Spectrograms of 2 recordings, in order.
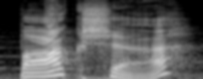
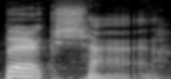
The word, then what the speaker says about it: Berkshire: cleared that up oh somebody told me that it's pronounced boxer not Berkshire Berkshire not Berkshire this is why I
